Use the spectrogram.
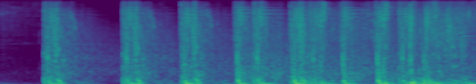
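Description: Loud, close gunfire from a weapon in a looting-focused video game: a string of sharp single shots in a steady, slightly irregular rhythm, each with a short decaying tail, no voices.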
